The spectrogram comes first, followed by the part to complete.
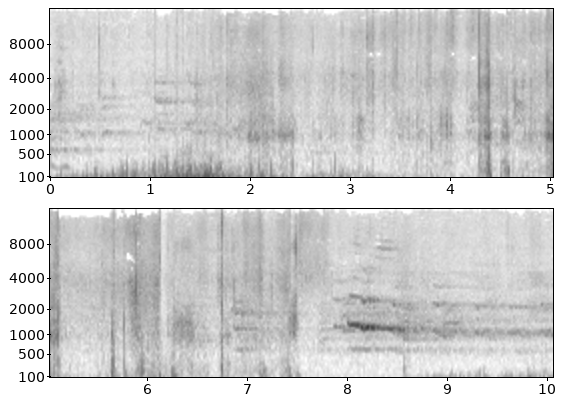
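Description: Deer hounds baying while running a trail, with a long, slowly falling bawl from about eight seconds in. Under it, a hunter's footsteps crunch through dry brush, with rumble from his movement on the body-worn camera's mic.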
